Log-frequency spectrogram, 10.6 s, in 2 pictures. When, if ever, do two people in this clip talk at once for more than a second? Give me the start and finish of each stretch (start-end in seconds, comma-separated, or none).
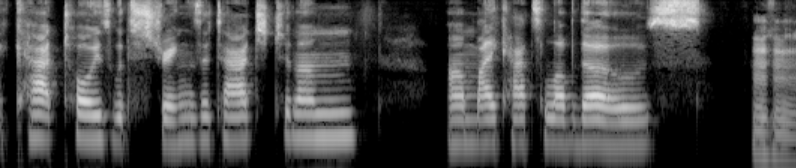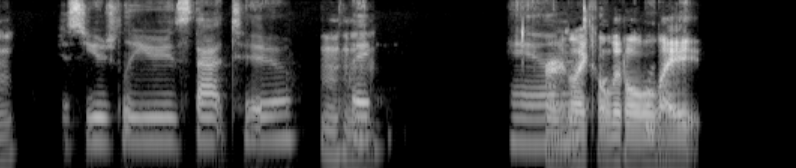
none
